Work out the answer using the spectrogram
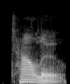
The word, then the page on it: tolu: American English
